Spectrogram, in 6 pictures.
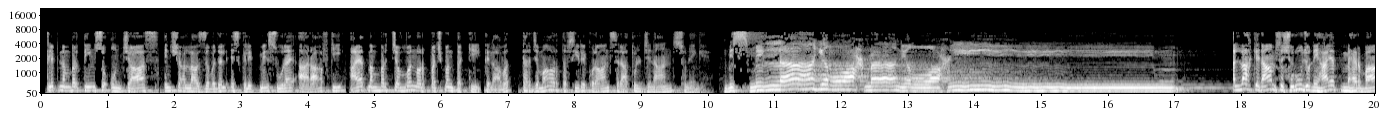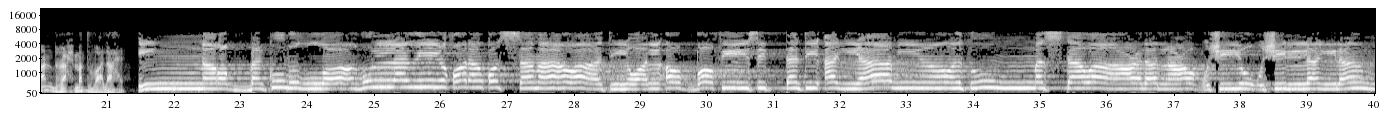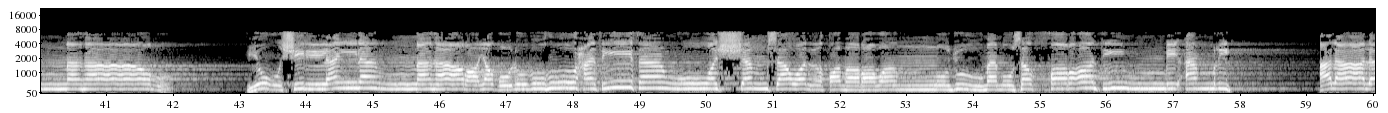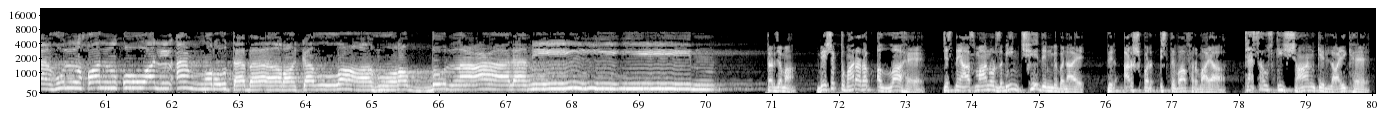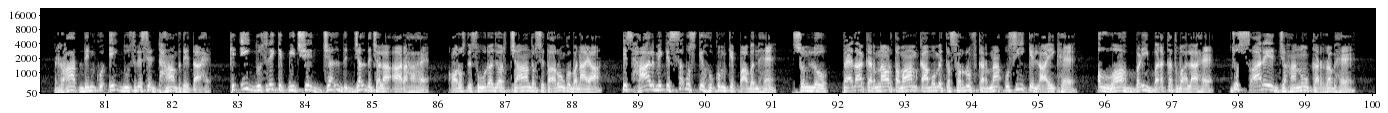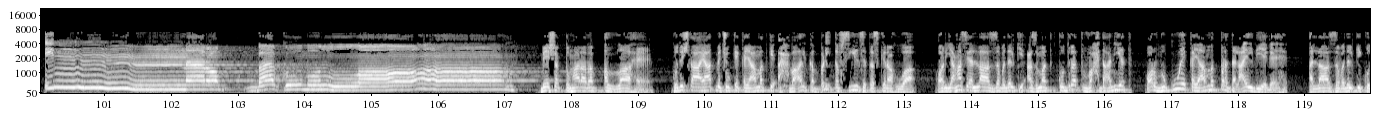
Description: Surah Al-A'raf Ayat 54 To 55 Tilawat , Tarjama , Tafseer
